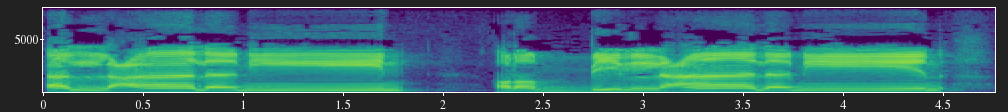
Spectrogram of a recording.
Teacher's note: كذلك من الخطأ في وصل ربي بالعالمين، يقول من الأخطاء يقول رب العالمين رب العالمين، لا، لابد من كسر الباء وتحقيق اللام، ولابد أن تكون مرققة، رب العالمين عالمين. إذن هنا العالمين، هذا هو مد طبيعي يمد حركتين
